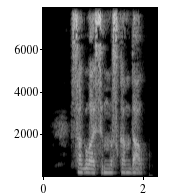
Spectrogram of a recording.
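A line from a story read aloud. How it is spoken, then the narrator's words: Whisper. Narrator (Russian): прошептал он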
